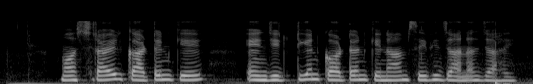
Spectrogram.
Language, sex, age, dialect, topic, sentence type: Magahi, female, 51-55, Western, agriculture, statement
